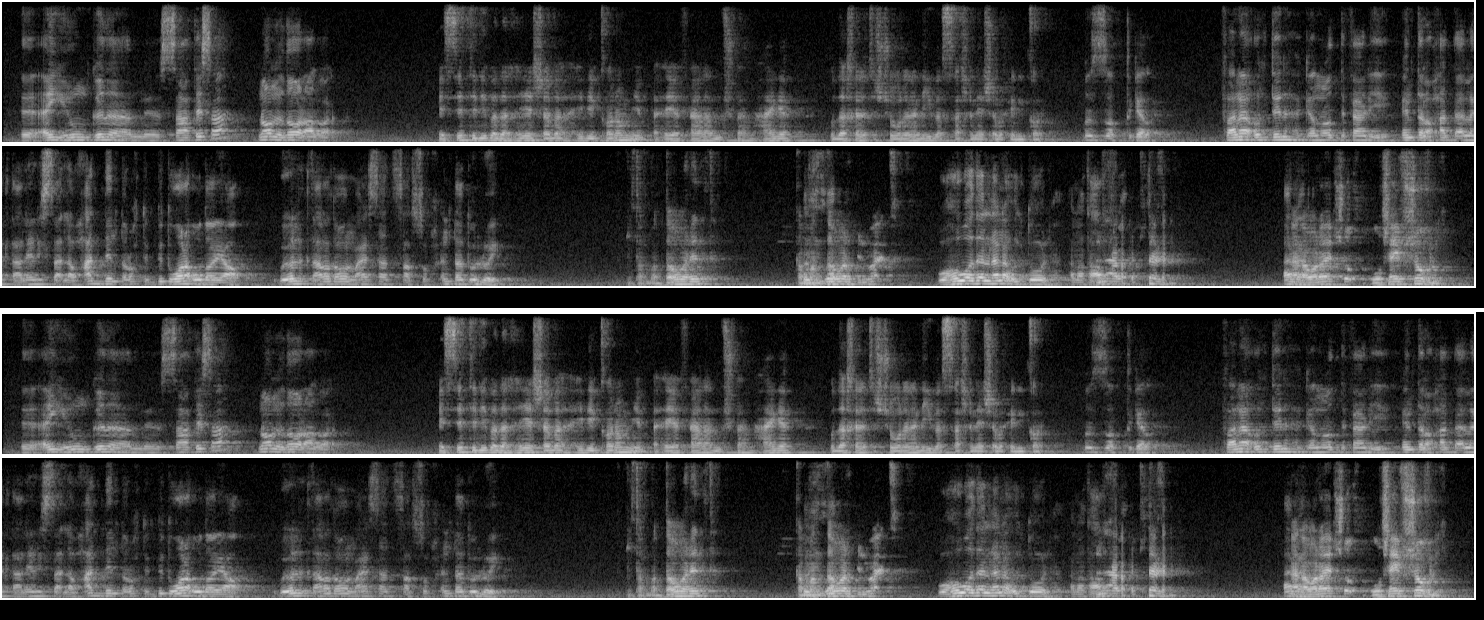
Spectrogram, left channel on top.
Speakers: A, on the left; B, on the right.
A: اي يوم كده من الساعه 9 نقعد ندور على الورق
B: الست دي بدل هي شبه هيدي كرم يبقى هي فعلا مش فاهمة حاجة ودخلت الشغلانة دي بس عشان هي شبه هيدي كرم
A: بالظبط كده فانا قلت لها كان رد فعلي ايه انت لو حد قال لك تعالى لي الساعه لو حد انت رحت اديته ورق وضيعه وبيقول لك تعالى دور معايا الساعه 9 الصبح انت هتقول له ايه
B: طب ما تدور انت طب
A: بالظبط
B: ما ندور دلوقتي
A: وهو ده اللي انا قلته لها انا اتعفرت
B: لا انا بشتغل
A: انا
B: انا ورايا شغل وشايف شغلي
